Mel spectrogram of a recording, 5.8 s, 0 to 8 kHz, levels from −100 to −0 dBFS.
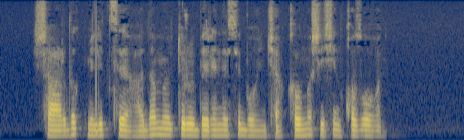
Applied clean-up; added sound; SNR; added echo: none; none; none; none.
